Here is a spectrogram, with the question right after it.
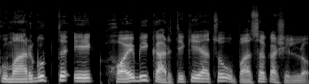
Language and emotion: Goan Konkani, neutral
